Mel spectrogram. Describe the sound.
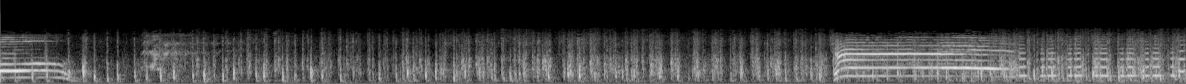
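Cavalry horses trot in a company, with many quick hoofbeats clattering in a dense, uneven rhythm that continues for the whole stretch at a moderate level.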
